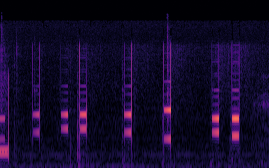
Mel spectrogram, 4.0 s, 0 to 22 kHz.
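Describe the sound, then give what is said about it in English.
A series of short touch-tone keypad beeps, about eight distinct dual-tone presses in an uneven rhythm, clear over a faint background hum with no talking, as a telephone dials the Verizon 1-800 customer service number. “If you ever call the 1-800 Verizon number, let's get a dial tone.”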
